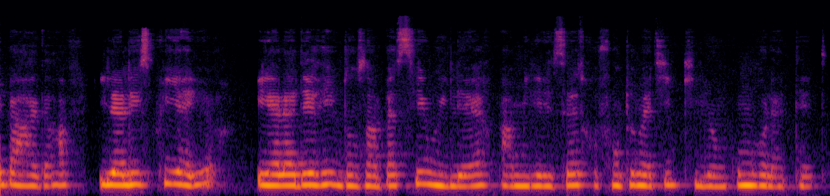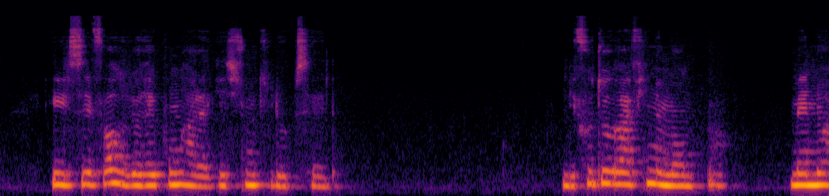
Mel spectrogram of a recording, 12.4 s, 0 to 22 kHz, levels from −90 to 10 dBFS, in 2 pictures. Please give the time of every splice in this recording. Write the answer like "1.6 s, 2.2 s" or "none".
none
